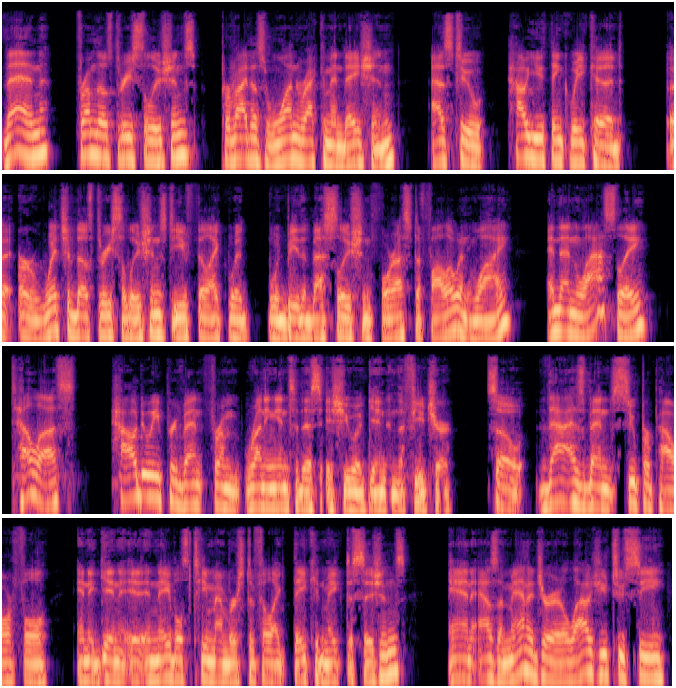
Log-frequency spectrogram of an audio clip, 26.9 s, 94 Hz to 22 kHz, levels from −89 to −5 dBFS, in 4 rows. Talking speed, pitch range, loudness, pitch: 190 wpm, 100-130 Hz, -21 LUFS, 110 Hz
